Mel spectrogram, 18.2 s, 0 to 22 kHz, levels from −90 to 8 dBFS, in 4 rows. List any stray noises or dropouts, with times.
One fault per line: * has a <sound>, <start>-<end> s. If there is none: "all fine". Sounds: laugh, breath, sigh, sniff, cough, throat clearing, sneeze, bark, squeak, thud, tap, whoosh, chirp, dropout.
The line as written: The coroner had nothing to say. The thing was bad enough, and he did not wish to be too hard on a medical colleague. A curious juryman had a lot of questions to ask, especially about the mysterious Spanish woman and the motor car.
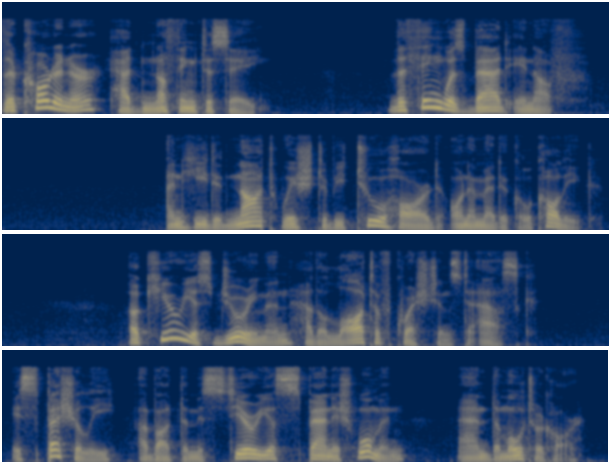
all fine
